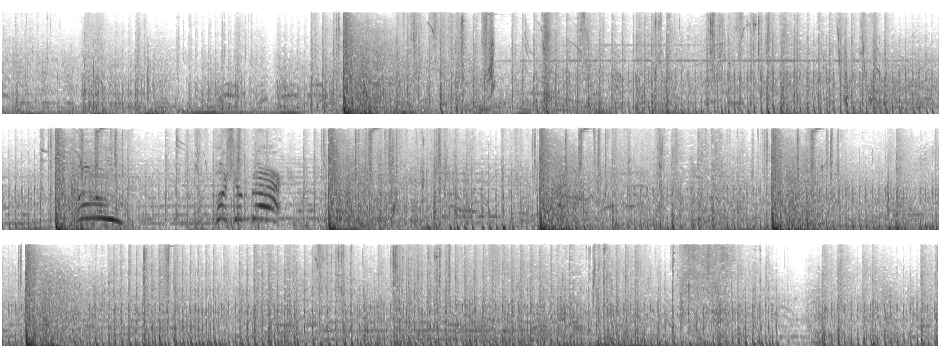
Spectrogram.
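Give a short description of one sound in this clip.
A machine gun rattles in rapid bursts.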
